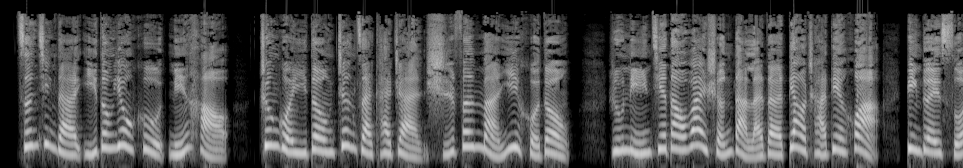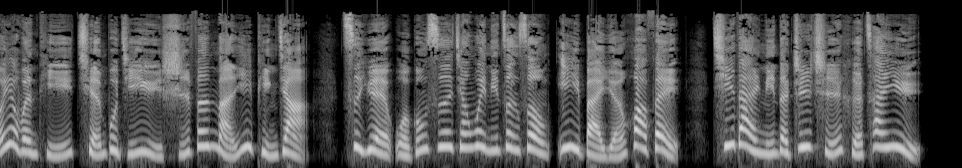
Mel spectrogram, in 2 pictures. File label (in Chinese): 女 彩铃, 国语女声配音; 移动满意评份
